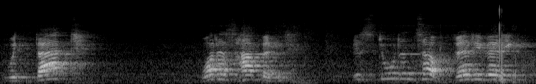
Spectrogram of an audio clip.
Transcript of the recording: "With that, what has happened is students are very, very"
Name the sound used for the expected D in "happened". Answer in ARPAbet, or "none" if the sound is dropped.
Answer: D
